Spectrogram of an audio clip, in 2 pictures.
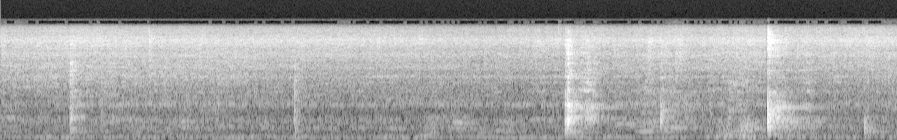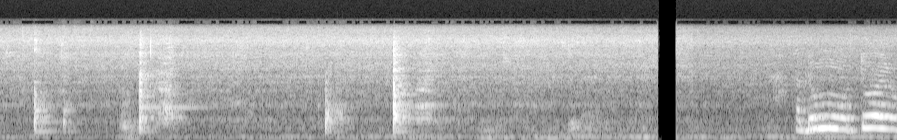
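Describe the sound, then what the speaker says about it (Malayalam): A mushroom dish with garlic and ginger fries softly in a pan under a low continuous sizzle while a spatula slowly stirs, scraping in scattered knocks and clinks. A voice speaks briefly near the end. "ഇനി നമുക്ക് പതുക്കെ ഇളക്കി കൊടുക്കാം."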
